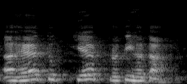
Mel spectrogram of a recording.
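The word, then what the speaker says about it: अहैतुक्यप्रतिहता: Actually, ahetukya pratihata. We don't need to speak a. Ahetukya apratihata will increase the number of matras.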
